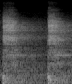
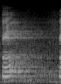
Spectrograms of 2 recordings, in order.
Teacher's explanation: B, b, I can feel that hum in my throat, that vibration. So they're the exact same place of articulation, manner of articulation, but one is voiced and one is unvoiced.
